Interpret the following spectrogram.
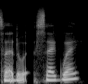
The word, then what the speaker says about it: segue: pics, you like that segue? Sideways? Sideways? Well, I said way at first, Segue? which is obviously incorrect, so I had to fix it, and then I still sounded like I said it wrong.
